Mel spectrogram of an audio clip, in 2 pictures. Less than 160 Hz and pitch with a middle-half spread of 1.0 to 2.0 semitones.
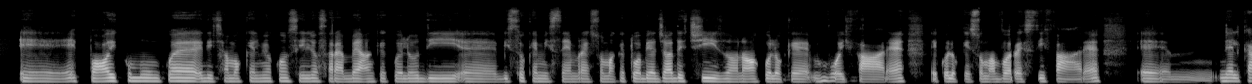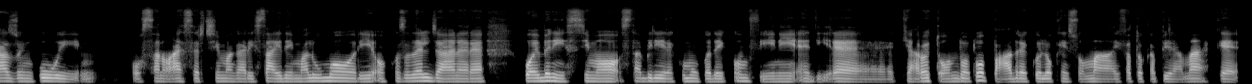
Yes: medium, 140 Hz; narrow, 1.6 semitones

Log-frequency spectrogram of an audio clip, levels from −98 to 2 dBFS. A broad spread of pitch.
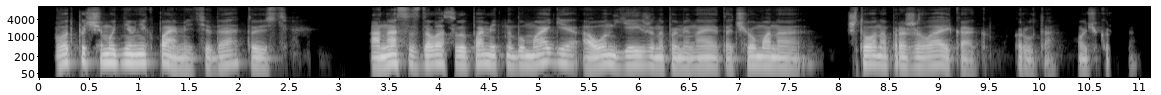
No: average, 3.6 semitones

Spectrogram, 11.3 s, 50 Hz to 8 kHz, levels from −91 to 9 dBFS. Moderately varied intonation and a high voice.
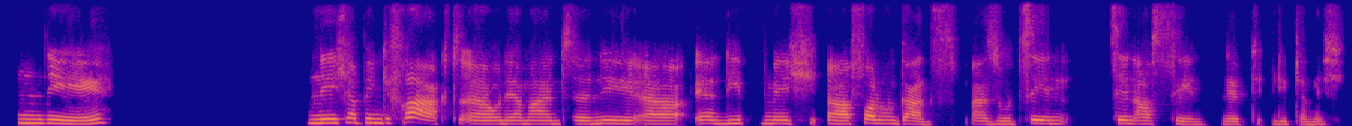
No: narrow, 2.3 semitones; high, 205 Hz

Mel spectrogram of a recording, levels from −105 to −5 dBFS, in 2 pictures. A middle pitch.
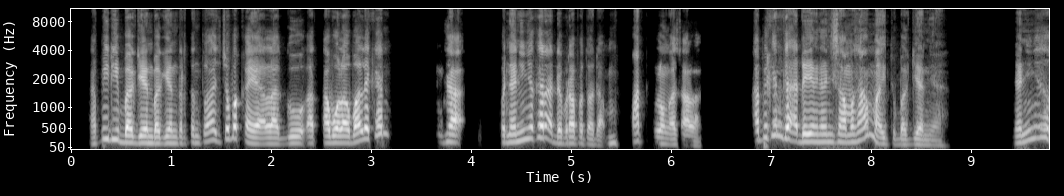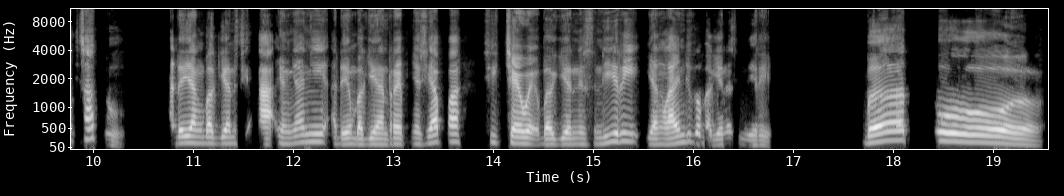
Yes: medium, 155 Hz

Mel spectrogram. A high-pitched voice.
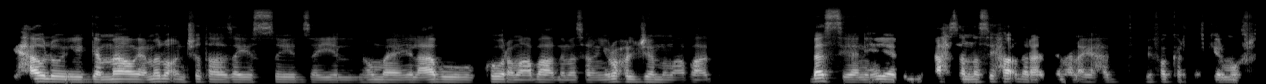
No: low, 115 Hz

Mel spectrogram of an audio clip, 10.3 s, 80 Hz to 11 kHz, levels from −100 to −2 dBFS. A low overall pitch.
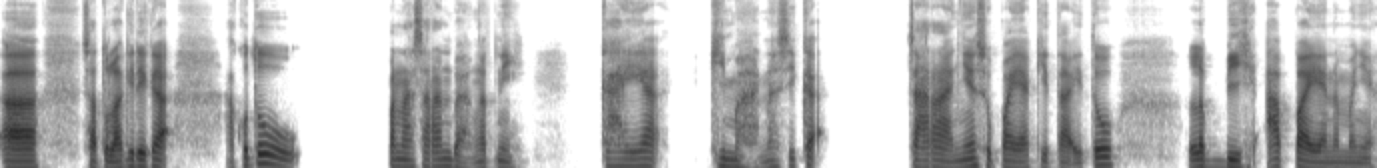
Yes: low, 125 Hz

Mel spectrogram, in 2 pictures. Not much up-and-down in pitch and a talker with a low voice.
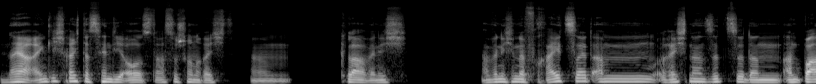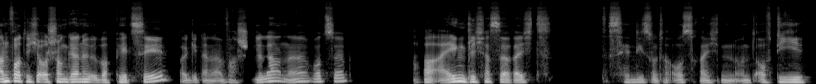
No: average, 4.1 semitones; low, 110 Hz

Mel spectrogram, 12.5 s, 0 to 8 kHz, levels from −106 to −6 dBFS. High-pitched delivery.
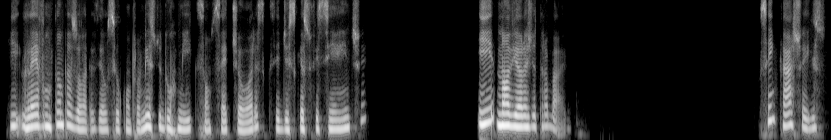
No: medium, 175 Hz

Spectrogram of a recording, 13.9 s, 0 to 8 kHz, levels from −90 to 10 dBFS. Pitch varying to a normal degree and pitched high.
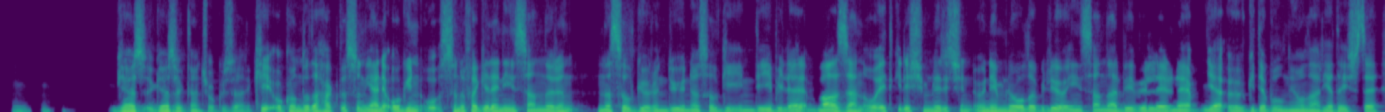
No: average, 4.0 semitones; low, 120 Hz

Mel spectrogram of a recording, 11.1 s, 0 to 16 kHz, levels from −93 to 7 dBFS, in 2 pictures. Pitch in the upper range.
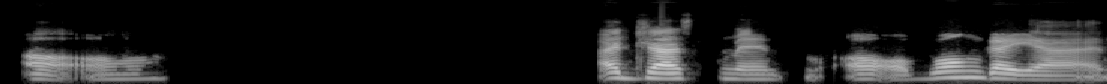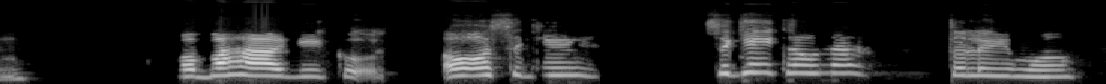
Yes: high, 245 Hz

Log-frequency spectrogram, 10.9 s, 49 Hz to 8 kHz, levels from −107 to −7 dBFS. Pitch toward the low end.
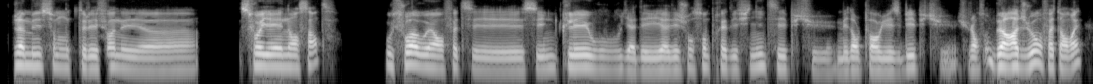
Yes: low, 130 Hz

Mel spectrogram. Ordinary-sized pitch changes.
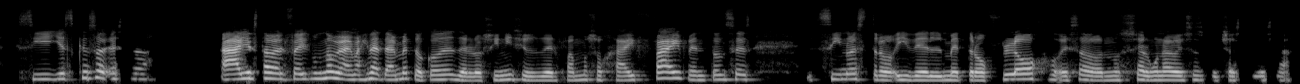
Yes: average, 4.0 semitones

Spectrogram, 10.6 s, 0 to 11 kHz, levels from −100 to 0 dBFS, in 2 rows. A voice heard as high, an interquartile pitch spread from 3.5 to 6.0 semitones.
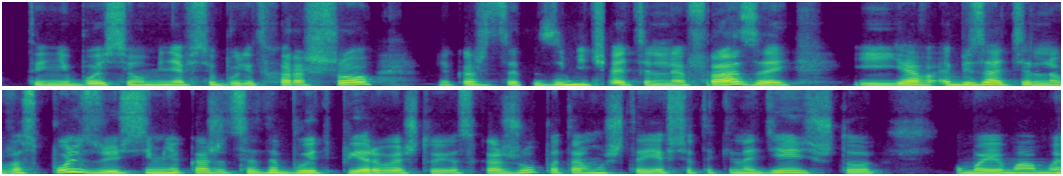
No: high, 200 Hz; average, 2.7 semitones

